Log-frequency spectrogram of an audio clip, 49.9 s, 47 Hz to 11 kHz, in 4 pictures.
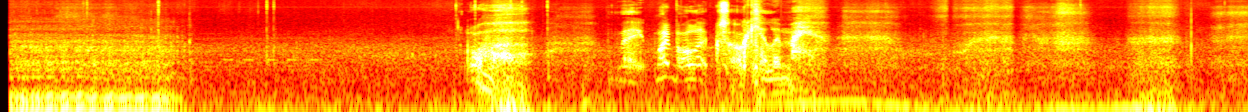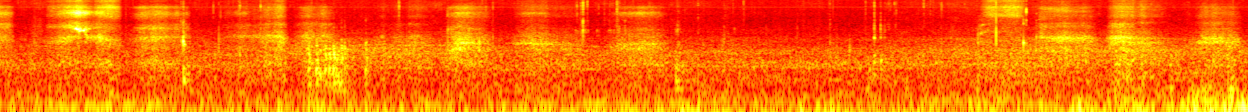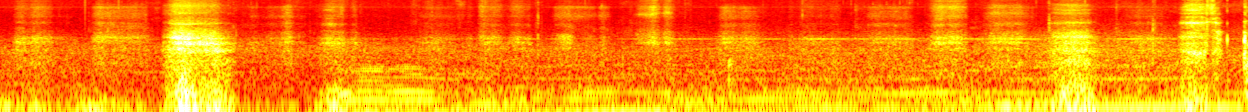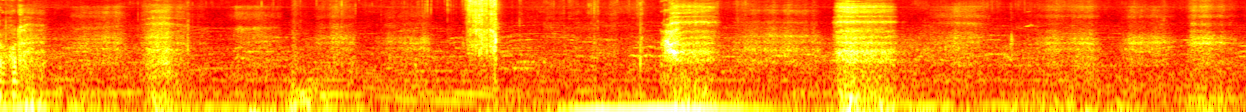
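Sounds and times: person breathing heavily: 4.5s - 20.4s, 22.1s - 49.9s
low hum: 8.3s - 49.7s
low rumble: 24.2s - 41.9s.

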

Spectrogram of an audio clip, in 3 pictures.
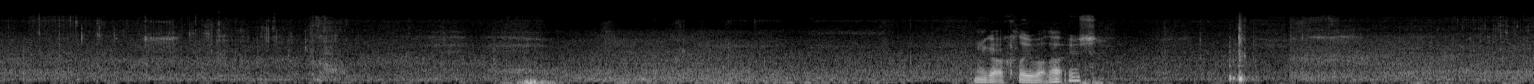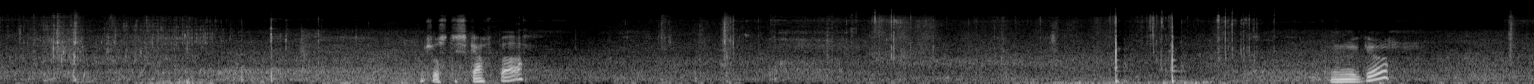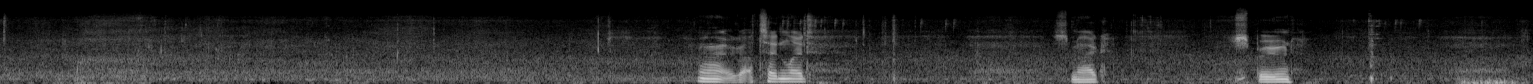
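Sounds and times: flowing water rushing: 0.0s - 25.9s, 28.0s - 45.4s
wind buffeting microphone: 5.0s - 9.8s, 14.0s - 20.0s, 24.8s - 28.6s, 45.2s - 46.0s
faint clicks: 39.0s - 40.3s.

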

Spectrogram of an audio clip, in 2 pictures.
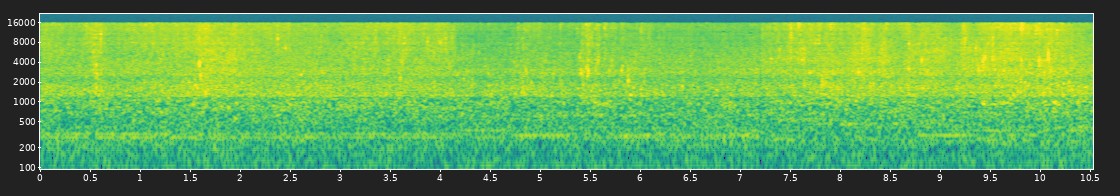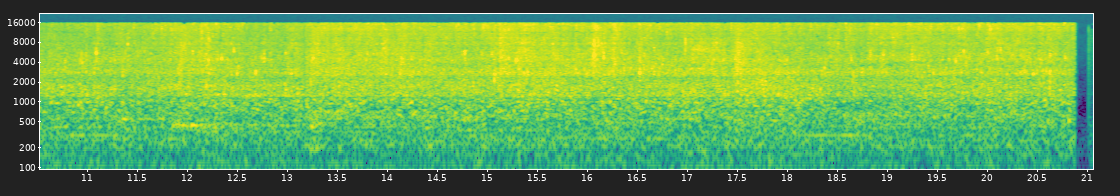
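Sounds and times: pool water splashing: 0.0s - 20.9s.

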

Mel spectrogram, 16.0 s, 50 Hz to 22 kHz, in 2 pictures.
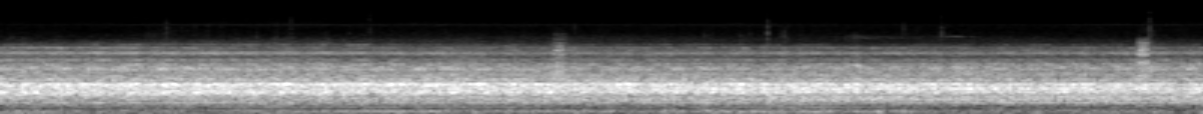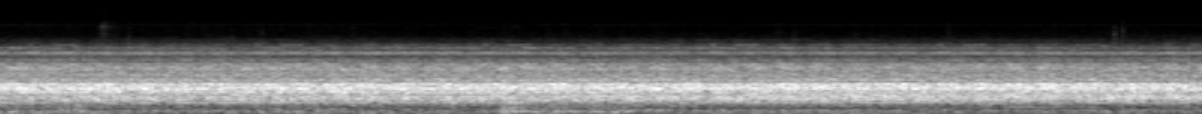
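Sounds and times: model locomotives running: 0.0s - 16.0s.

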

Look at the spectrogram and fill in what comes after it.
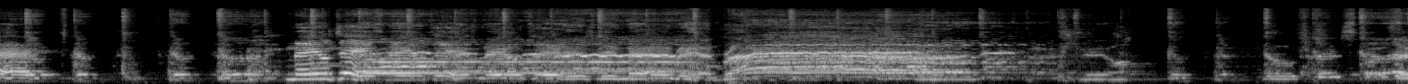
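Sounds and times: boys singing a cappella: 0.0s - 14.0s.

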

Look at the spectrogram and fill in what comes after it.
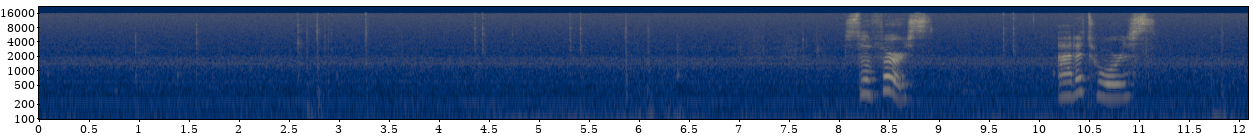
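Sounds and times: steady low hum: 0.0s - 12.0s
computer keys and mouse clicks: 2.5s - 3.4s, 4.3s - 6.5s, 9.6s - 9.9s.

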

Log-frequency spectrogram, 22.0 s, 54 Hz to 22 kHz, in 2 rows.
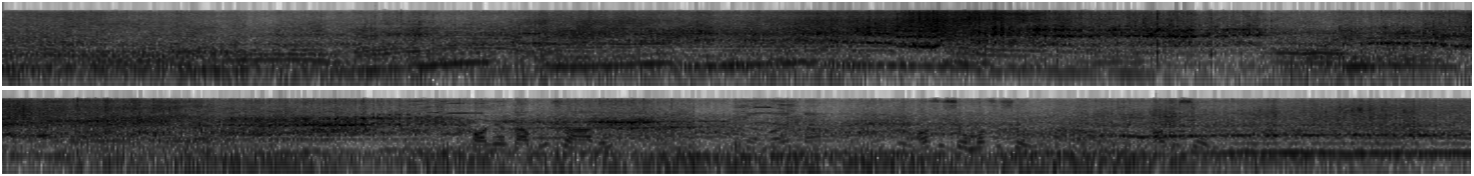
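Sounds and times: car engines revving: 0.0s - 22.0s
tyres squealing: 2.6s - 18.1s.

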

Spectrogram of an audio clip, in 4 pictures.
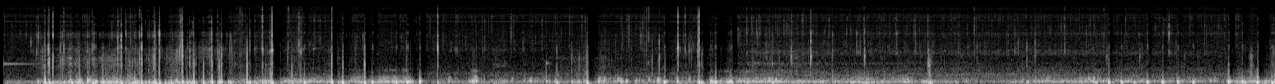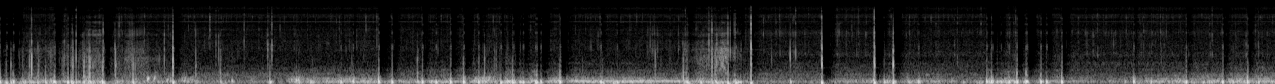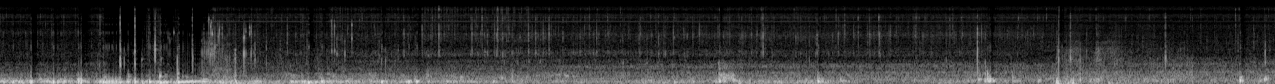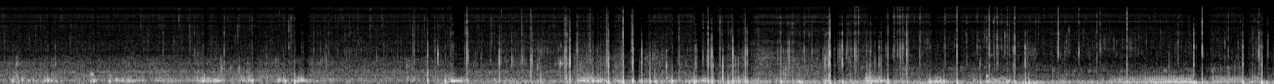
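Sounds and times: muffled underwater rumbling: 0.0s - 50.9s.

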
